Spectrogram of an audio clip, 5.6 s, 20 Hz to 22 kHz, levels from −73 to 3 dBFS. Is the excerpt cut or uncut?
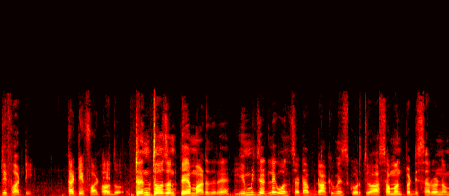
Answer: cut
